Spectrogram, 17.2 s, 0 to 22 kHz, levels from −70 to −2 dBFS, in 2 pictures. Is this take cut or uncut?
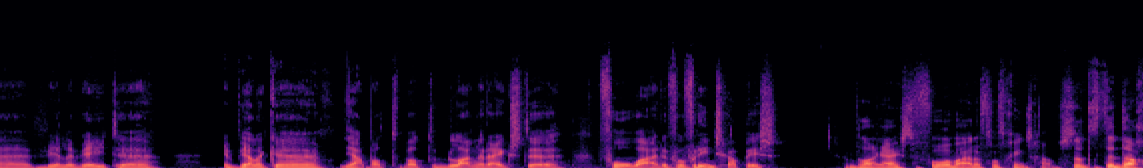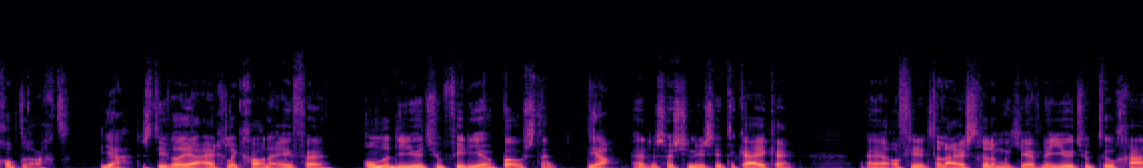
cut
